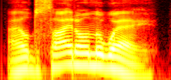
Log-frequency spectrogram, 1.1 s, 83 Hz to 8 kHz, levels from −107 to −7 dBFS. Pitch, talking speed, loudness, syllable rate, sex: 150 Hz, 260 wpm, -14 LUFS, 7.1 syllables/s, male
